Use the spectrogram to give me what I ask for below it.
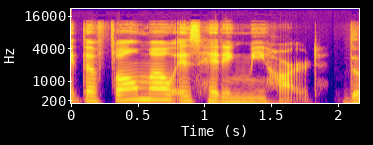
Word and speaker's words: FOMO: Always a long O. It rhymes with photo or mono. Fo-mo. Fo-mo, not fa-mo.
